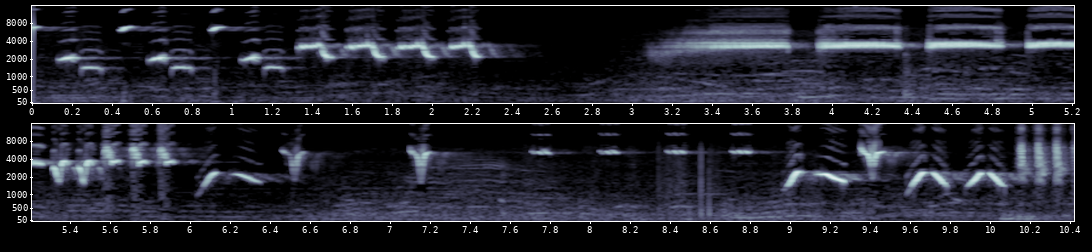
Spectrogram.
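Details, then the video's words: Common nightingale song: rapid repeated chirps, then a loud buzzy burst, sharp rising whistles and a series of even high notes, with short pauses between varied phrases. "Common Nightingale Songs"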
